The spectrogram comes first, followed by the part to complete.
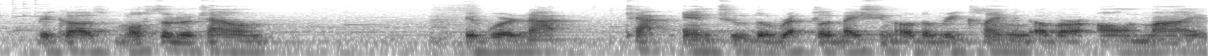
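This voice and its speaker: Noticeable noise hums in the background. Over it, a man speaks fairly quickly. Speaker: live stream speaker, spiritual teacher. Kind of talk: spiritual talk, monologue. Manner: fast.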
